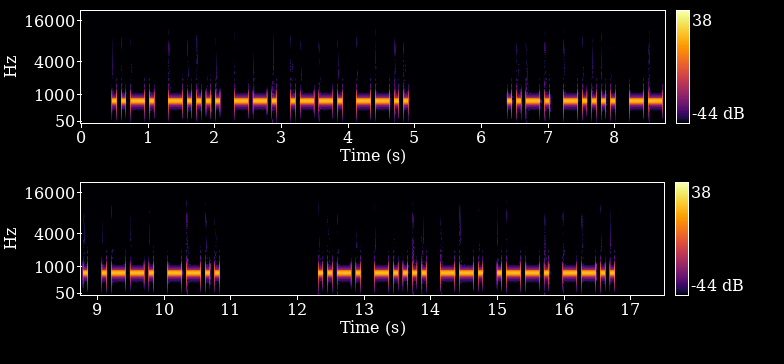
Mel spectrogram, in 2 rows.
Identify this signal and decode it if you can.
Morse code, heard as a keyed tone, about 17 wpm, 700 Hz. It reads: F6GPZ F6GPZ F6GPZ
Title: DXCC-100 Call Signs - 5 Characters - Repeated 3x - 17wpm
